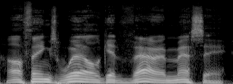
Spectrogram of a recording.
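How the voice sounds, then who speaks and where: A man's voice: on the low side, unhurried, close to an everyday voice. An actor playing a scheming, domineering father in an audio drama, controlled and condescending. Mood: cold, menacing.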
